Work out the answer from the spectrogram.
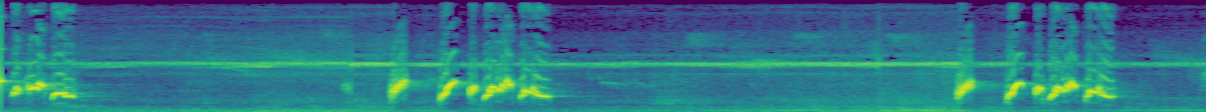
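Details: Red-whiskered bulbul song in the short 'berb' style, played so young birds can learn it. Quick chains of four to five chirpy, rising-falling whistles come about every three seconds over a thin steady whine.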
